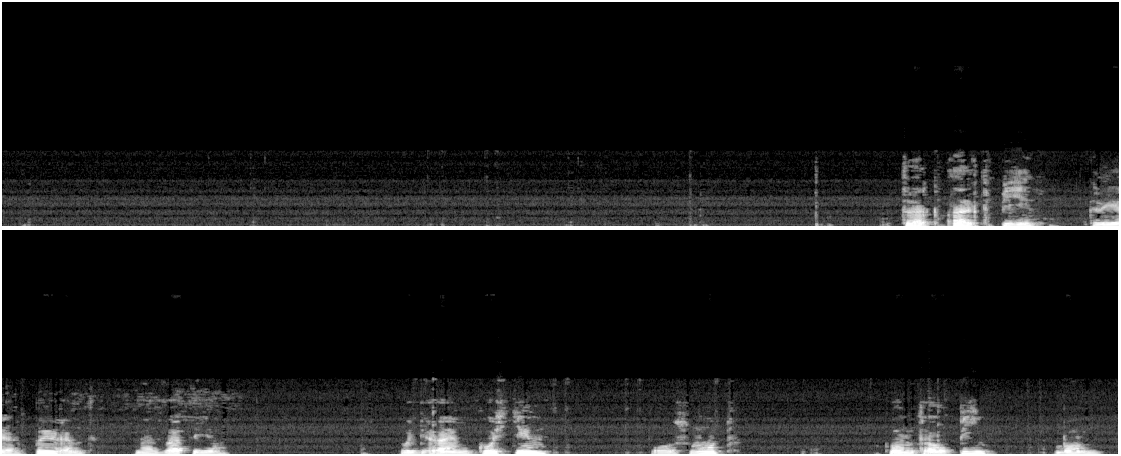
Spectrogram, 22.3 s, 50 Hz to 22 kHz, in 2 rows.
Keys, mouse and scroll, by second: 0.2-2.0 middle drag, 2.4 click, 4.2 click, 6.8 KP_3, 8.2 KP_1, 9.5 alt+p, 16.8 click, 18.3 click, 20.3 ctrl+p.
